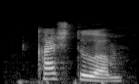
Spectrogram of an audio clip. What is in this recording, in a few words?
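"казьтылӧм", Komi, female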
